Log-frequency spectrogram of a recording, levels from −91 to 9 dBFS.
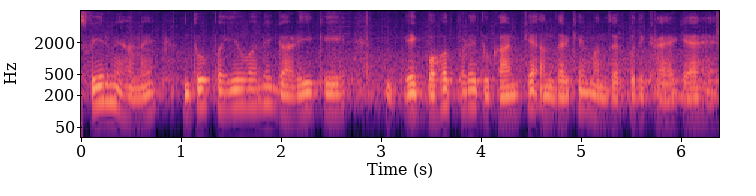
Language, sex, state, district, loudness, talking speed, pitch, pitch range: Hindi, male, Bihar, Kishanganj, -20 LUFS, 190 wpm, 110 Hz, 95-130 Hz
